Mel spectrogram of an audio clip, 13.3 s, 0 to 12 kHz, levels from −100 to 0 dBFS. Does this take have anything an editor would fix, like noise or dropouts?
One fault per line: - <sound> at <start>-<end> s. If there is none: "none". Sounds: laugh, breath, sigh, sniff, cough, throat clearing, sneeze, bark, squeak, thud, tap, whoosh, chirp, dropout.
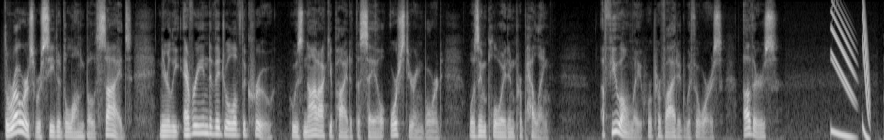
- chirp at 12.5-13.1 s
